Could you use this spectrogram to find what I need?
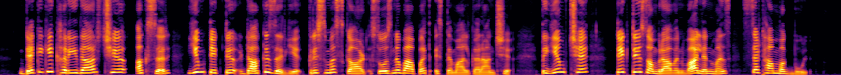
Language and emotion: Kashmiri, neutral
